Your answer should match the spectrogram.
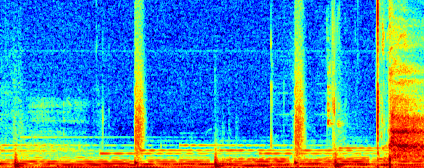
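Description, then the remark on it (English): Someone quietly sips water: a few soft gulping clicks spaced about a second apart over a steady low hum, ending in a brief rustle. No one speaks. “Hold on a second. I want to take some water.”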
